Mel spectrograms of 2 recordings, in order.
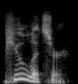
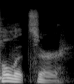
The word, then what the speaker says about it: Pulitzer: It's Pulitzer. No, it's Pulitzer. Neither of us were right. I said Pulitzer because it's fun to say poo, but it's Pull. You say it's Pulitzer.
